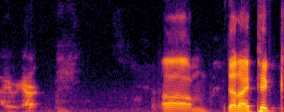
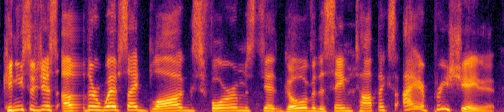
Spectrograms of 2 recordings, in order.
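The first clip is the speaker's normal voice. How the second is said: light, chirpy spam bot voice, a touch higher; spam bot reading; 7 semitones higher than usual. Acted. Podcast host reads a spam bot comment aloud, mock polite. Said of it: "a comment from a newbie spam bot".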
